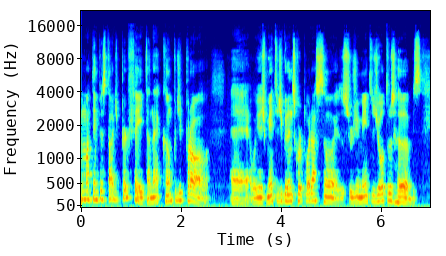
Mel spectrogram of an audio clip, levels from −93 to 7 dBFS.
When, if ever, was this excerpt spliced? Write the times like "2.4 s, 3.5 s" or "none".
none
